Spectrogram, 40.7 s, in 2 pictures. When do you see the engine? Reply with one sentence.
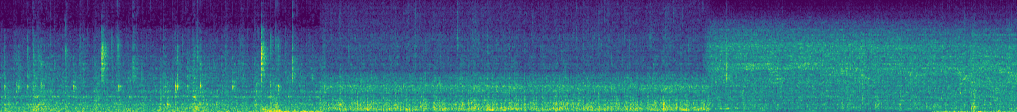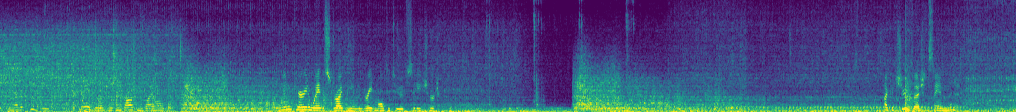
You can hear the engine from 18.6 to 40.6 s.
